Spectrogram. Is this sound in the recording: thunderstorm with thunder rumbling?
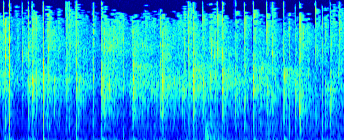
no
